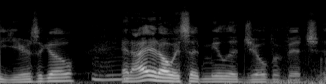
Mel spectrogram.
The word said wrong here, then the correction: Jovovich: at that point, and she straight up said to him, like, that's not how my last name is pronounced. It's Jovovich. And he was like, oh, really? And she said, yeah, the best way to remember it is just say, yo, you bitch.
